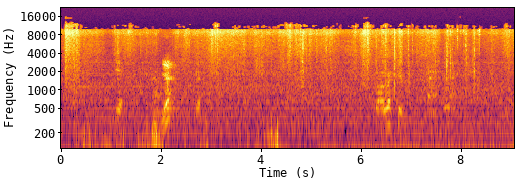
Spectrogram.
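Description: Leaves and soil rustle under boots and hands.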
